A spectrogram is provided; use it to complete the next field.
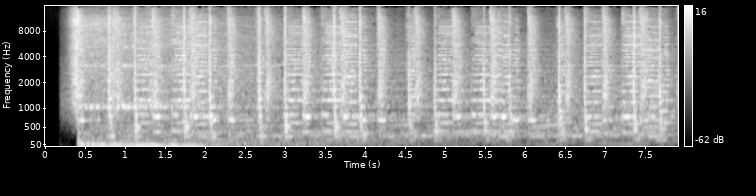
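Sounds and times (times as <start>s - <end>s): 
dance music SMS tone: 0.4s - 6.7s.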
